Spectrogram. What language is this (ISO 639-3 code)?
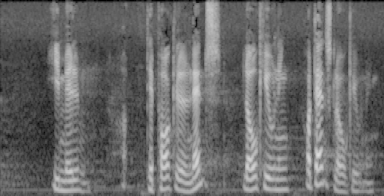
dan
